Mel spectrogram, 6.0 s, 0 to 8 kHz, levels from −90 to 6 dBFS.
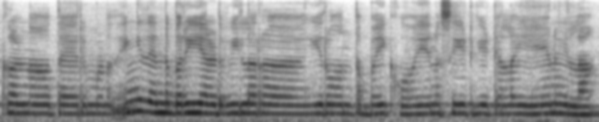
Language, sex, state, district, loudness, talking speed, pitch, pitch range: Kannada, female, Karnataka, Dharwad, -14 LUFS, 170 wpm, 215 Hz, 210-225 Hz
